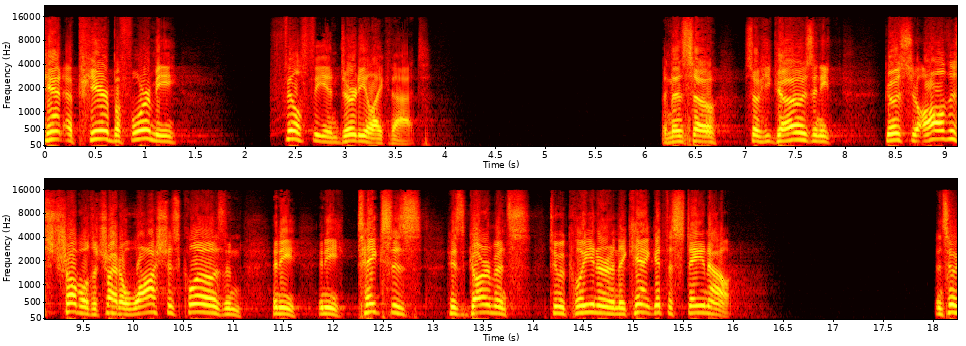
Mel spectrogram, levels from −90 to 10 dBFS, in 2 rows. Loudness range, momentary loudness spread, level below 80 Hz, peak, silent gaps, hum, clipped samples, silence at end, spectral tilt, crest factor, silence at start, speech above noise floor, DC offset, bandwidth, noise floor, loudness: 6 LU; 10 LU; -52 dBFS; -2 dBFS; none; none; under 0.1%; 0 s; -3.5 dB/octave; 14 dB; 0 s; 63 dB; under 0.1%; 16.5 kHz; -76 dBFS; -14 LUFS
